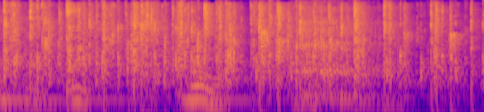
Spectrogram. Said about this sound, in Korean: 박수.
